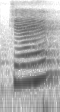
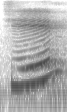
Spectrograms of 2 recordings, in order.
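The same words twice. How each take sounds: First: चैन with a big, open ऐ vowel; बड़ा ऐ. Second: चेन with the narrower ए vowel; छोटा ए. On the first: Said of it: "दो मात्रा लगी है". (चैन में मुंह खोलकर ऐ) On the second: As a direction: say चेन with ए, not open ऐ. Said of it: "इसमें एक मात्रा है अक्षर के ऊपर". (चेन में छोटी ए की आवाज़) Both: Shown as a demonstration.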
